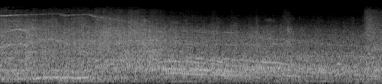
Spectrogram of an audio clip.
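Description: A diesel truck engine drops in pitch and winds down.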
